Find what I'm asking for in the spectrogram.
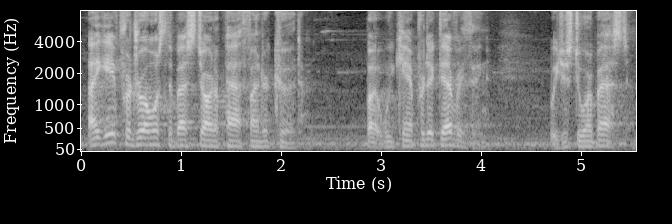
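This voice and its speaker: An actor playing a calm male team leader in a video game, speaking in a measured, even-keeled way. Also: mid-range voice, big-room sound, noisy background, close to an everyday voice. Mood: steady.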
